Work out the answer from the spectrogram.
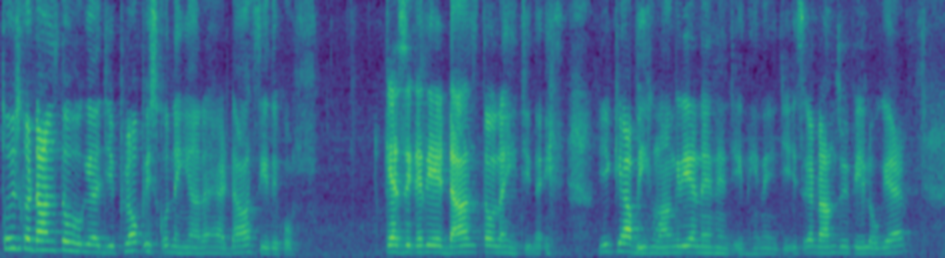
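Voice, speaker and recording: A woman's voice: medium pitch, brisk. A woman in her thirties narrating her family's day in a chatty, casual vlog. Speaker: family vlogger. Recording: faint background noise.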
